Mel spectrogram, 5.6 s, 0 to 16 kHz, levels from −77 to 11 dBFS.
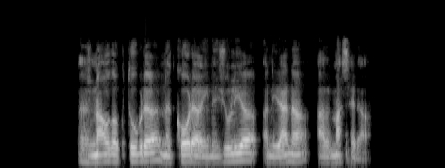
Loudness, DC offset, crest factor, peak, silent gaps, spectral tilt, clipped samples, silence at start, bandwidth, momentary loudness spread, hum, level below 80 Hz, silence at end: -16 LUFS; under 0.1%; 18 dB; 0 dBFS; none; -6 dB/octave; under 0.1%; 1 s; 7.6 kHz; 10 LU; none; -54 dBFS; 1 s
